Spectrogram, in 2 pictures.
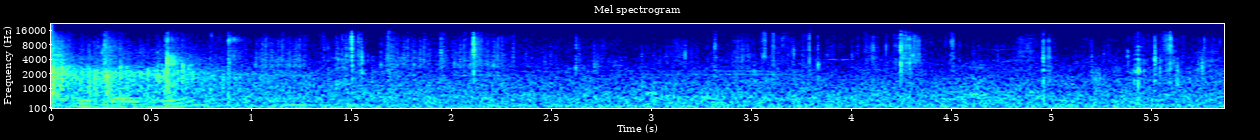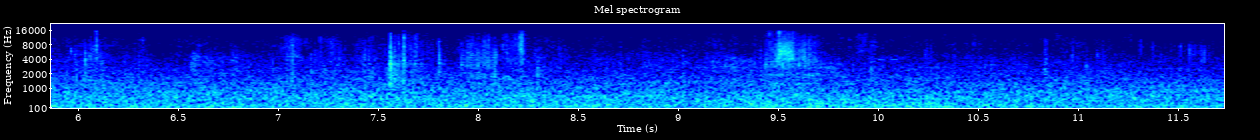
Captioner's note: cheers and applause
